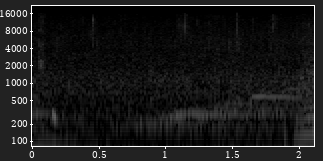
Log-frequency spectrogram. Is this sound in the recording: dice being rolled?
no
